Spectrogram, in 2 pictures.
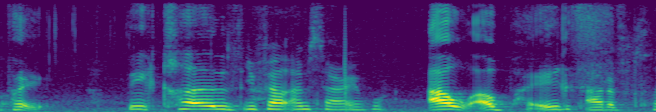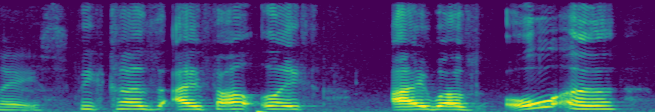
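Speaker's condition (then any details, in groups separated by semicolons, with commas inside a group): Cerebral palsy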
